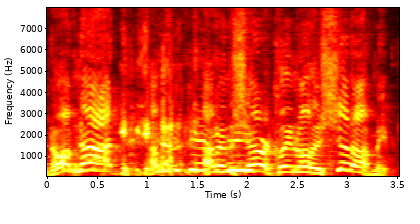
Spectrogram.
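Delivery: high, loud, laughing denial; laughing yell back at the bat boy; loud laughing protest. Retold or imitated. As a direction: shout it back from the shower, cracking up. Protesting from the shower.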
